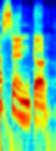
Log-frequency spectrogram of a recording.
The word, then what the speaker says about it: center: सी के साथ क्या है, ई है तो उसका उच्चारण क्या हो जाएगा, स।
